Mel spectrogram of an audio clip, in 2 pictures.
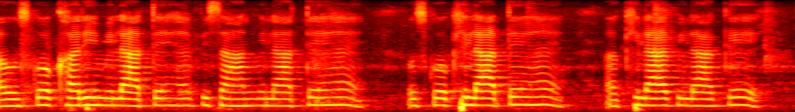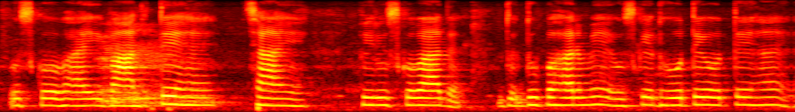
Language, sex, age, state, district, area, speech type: Hindi, female, 45-60, Uttar Pradesh, Prayagraj, urban, spontaneous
